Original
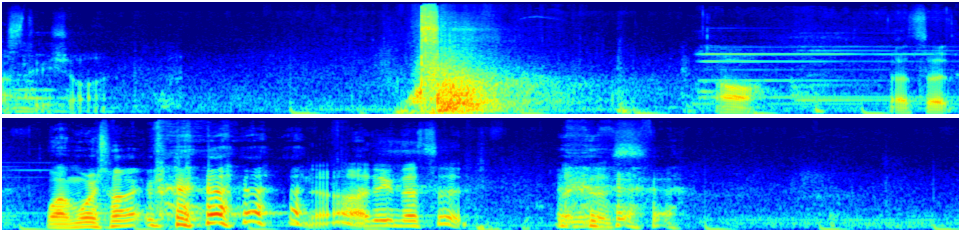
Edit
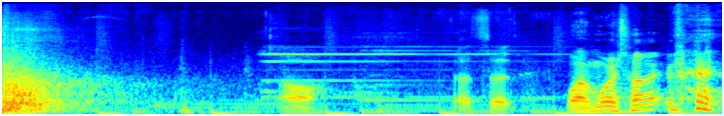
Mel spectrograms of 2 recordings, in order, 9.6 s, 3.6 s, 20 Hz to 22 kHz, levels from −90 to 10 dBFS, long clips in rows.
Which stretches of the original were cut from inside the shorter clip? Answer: none

